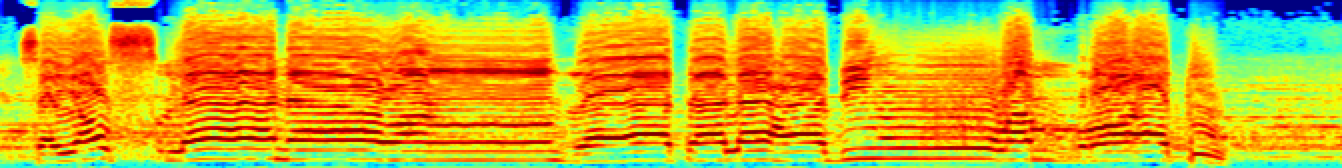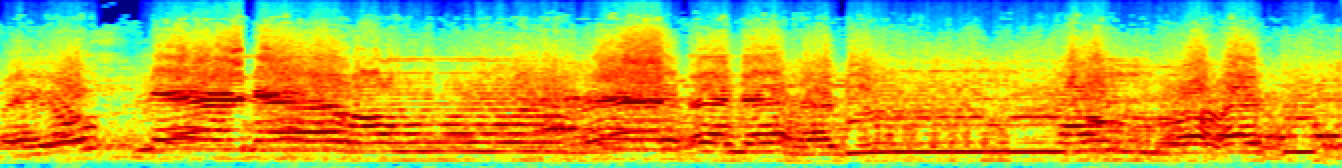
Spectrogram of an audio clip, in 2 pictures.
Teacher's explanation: نارن میں را موٹی ہے، ذات میں ذال نرم ہے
